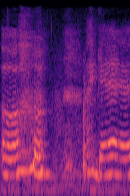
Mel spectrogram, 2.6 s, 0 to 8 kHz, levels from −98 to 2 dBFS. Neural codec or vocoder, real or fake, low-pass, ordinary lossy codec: none; real; 7.2 kHz; AAC, 32 kbps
